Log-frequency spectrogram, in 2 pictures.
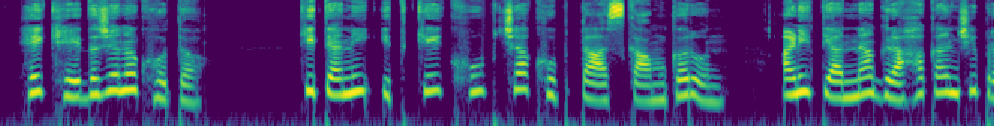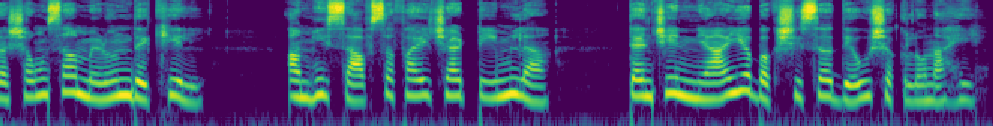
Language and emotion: Marathi, sad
